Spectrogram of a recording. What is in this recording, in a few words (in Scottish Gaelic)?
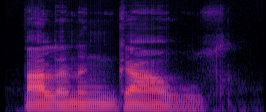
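"Baile nan Gall", Scottish Gaelic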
